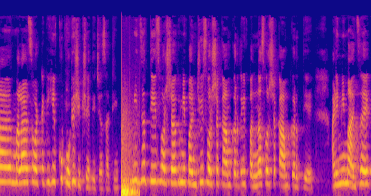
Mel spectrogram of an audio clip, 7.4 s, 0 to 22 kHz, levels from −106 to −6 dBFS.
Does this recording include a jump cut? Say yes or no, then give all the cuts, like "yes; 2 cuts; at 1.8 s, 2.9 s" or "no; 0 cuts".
yes; 1 cut; at 2.6 s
